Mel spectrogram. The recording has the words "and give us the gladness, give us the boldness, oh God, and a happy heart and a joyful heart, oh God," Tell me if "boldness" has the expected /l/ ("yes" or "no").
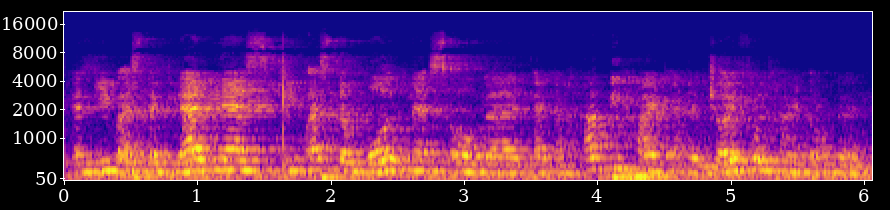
yes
